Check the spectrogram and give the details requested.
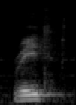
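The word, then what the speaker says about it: Rhyd: But then the man himself, Reid, I think you pronounce it as, Reid, R-H-Y-D, Welsh name I think, and he smoked a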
